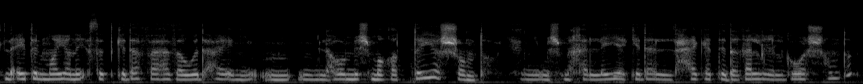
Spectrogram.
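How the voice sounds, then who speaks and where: Breathy whispering Egyptian woman with a cold. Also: fairly high pitch, steady tone, brisk, highs cut off. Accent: Egyptian Arabic. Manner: soft, mostly whispered, chatty asides. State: has a cold, voice changed. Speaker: crochet maker demonstrating cleaning. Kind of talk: casual how-to tutorial.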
